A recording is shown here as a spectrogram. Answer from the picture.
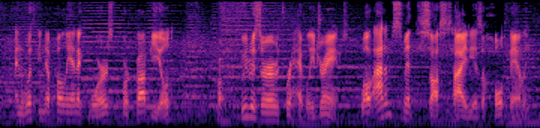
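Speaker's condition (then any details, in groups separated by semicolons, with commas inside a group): No condition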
